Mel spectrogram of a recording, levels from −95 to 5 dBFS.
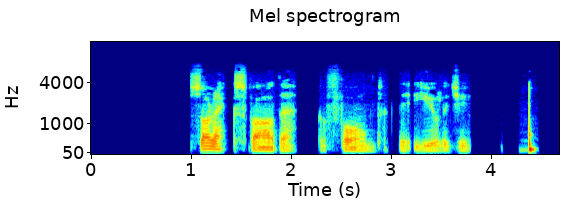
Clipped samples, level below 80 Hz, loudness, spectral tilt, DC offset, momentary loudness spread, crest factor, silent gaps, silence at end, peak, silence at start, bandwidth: under 0.1%; -60 dBFS; -23 LUFS; -8 dB/octave; under 0.1%; 15 LU; 22 dB; 2.07-2.26 s, 3.81-4.27 s; 0.25 s; -2 dBFS; 1 s; 7 kHz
